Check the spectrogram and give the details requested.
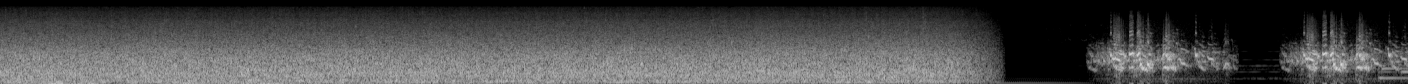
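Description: A steady rushing noise cuts off suddenly about ten seconds in. After a short pause come two loud, rapid, pulsing animal calls, about two seconds apart.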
